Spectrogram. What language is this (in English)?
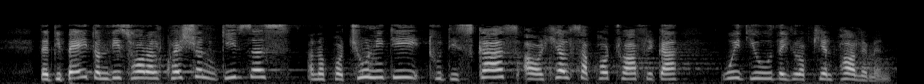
English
